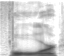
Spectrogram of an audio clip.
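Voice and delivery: "for" said long with full "or" vowel; slow, full "for"; dictionary full form. Shown as a demonstration. Teacher reads the dictionary sound, full "for". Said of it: "它确实会标for".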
